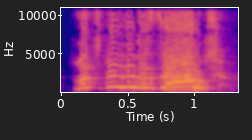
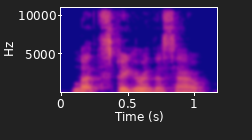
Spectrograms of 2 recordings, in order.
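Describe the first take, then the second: First: It is delivered desperately, with maximum intensity. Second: It is delivered calmly, with low intensity.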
